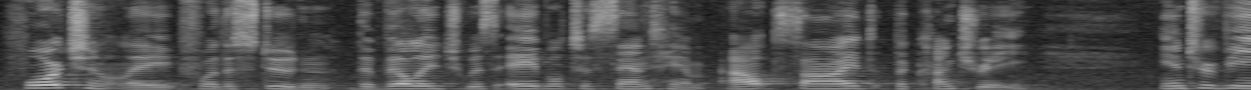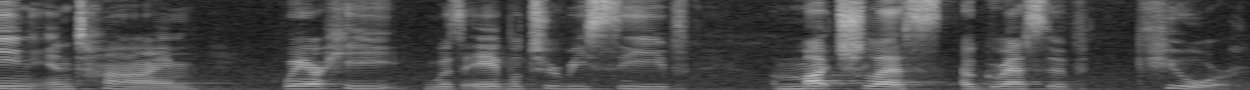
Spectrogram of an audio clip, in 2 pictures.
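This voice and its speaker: Older woman reading a speech, rumbly background. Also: steady tone, a little slow, darkish tone. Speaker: keynote speaker. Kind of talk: prepared speech read from notes. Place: event hall at a podium. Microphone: podium microphone. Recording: rumbly background noise, podium microphone.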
